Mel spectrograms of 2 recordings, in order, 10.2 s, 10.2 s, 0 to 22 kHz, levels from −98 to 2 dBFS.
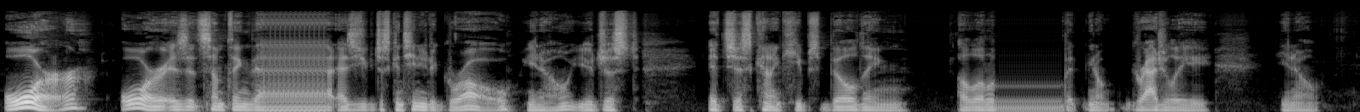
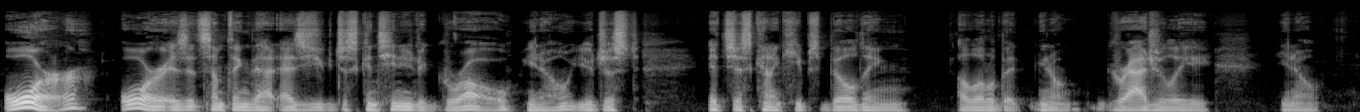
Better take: second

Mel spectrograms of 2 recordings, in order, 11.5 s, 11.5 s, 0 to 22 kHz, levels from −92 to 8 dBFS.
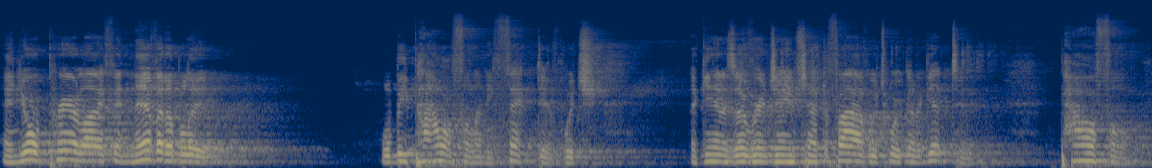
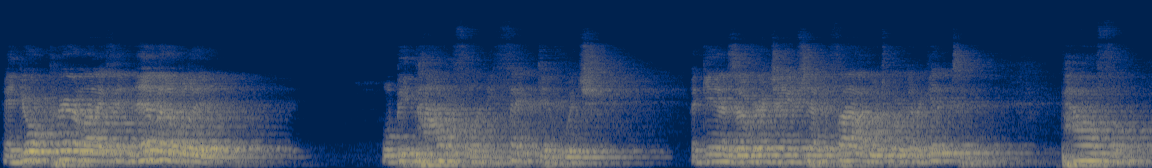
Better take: first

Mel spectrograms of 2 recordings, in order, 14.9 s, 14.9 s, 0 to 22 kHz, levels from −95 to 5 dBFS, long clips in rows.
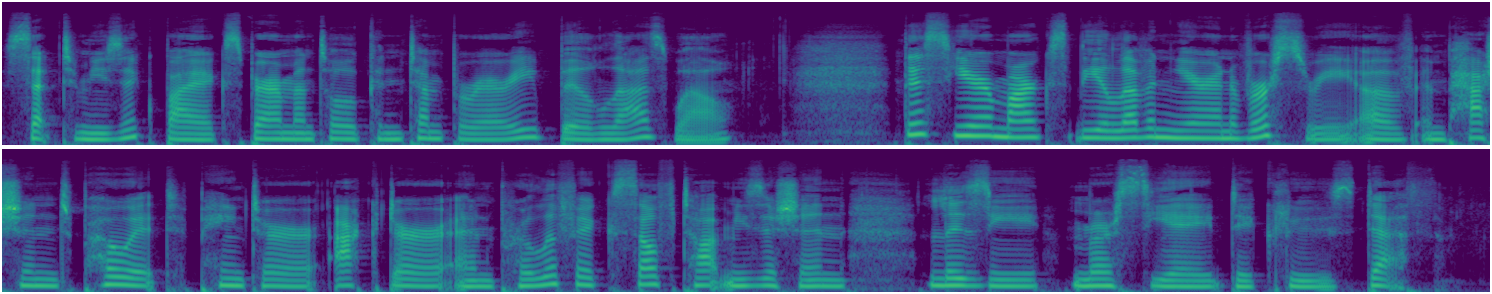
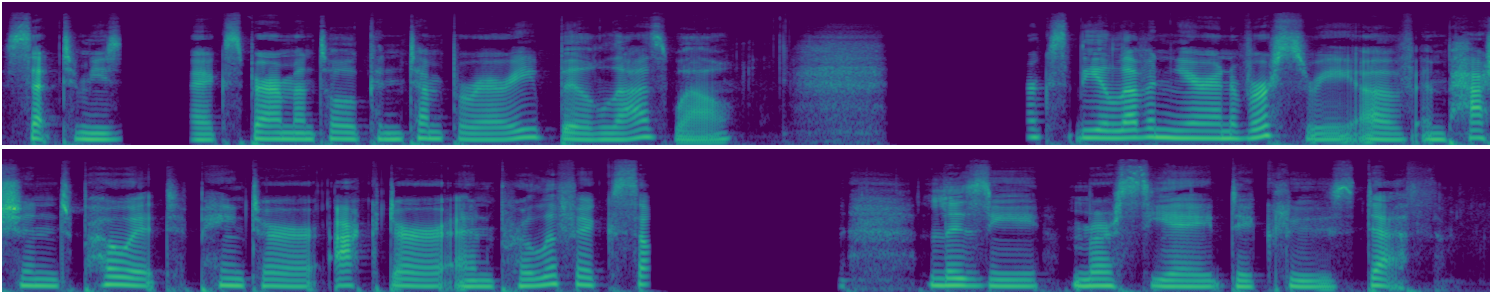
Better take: first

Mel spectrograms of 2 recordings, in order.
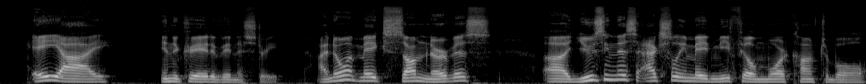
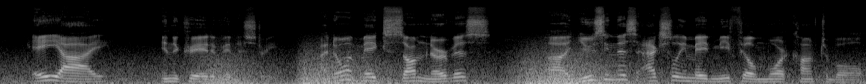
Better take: first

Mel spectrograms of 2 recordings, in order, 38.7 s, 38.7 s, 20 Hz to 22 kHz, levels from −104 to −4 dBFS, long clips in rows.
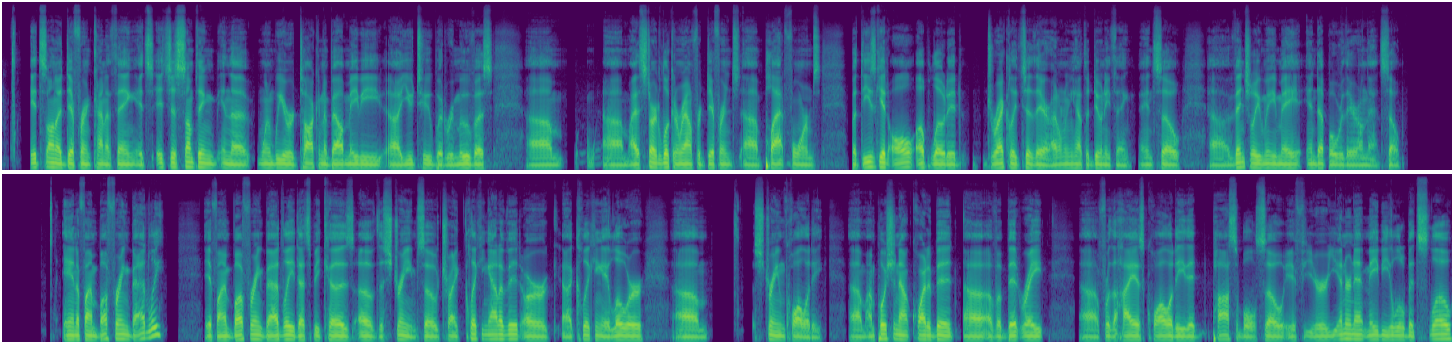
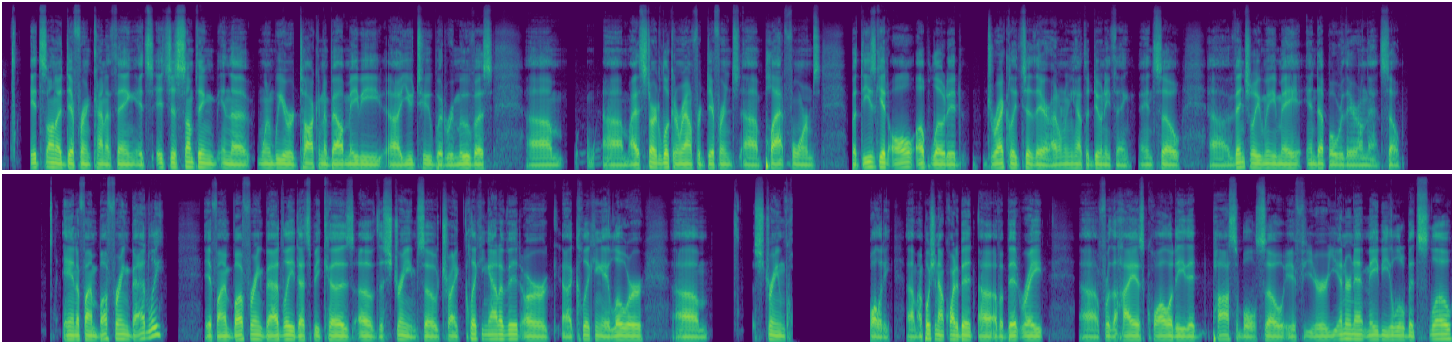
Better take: first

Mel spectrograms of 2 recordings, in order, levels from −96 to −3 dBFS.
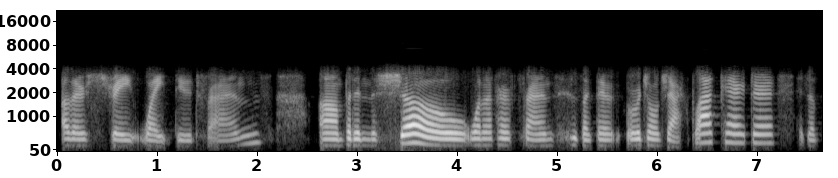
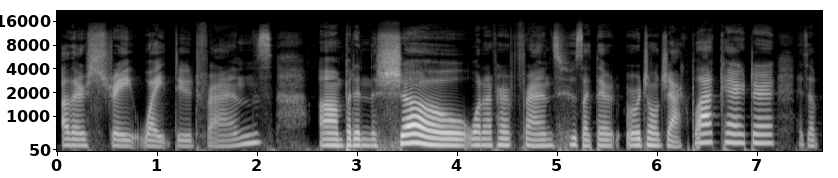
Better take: second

